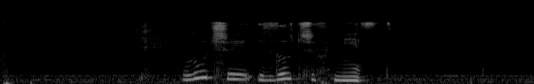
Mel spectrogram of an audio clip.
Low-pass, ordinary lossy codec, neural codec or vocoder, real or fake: 7.2 kHz; Opus, 64 kbps; none; real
